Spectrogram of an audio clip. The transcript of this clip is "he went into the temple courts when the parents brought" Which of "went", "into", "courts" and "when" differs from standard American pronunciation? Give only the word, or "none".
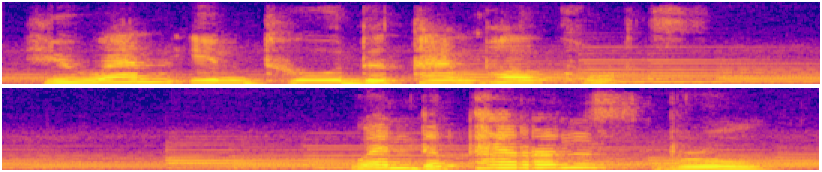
none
